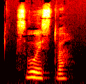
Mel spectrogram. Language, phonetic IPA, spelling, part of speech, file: Russian, [ˈsvojstvə], свойство, noun, Ru-свойство.ogg
- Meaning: 1. property, virtue, quality (attribute or abstract quality associated with an object) 2. kind 3. characteristics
